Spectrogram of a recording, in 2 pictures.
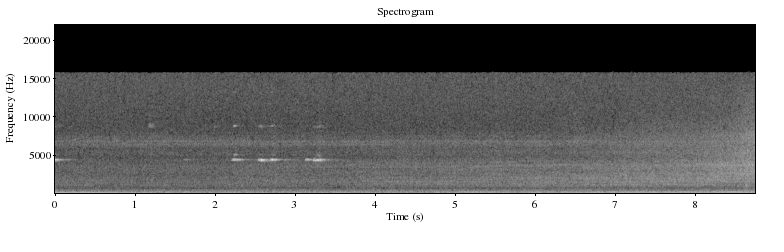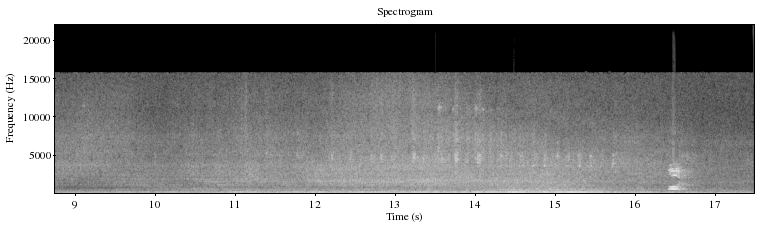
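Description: A road vehicle approaching along the road, its engine note and tyre noise growing steadily louder through the second half and peaking near the end.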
